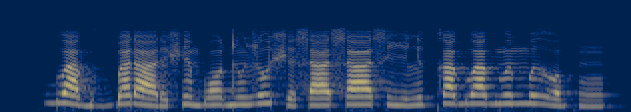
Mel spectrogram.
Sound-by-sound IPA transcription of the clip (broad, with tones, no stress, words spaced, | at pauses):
ɡʷaː˦˨ɡʷɨ˨ɡ͡ba˦ ɾaː˨ɾə˨ʃɛ̃˦˨ bɔ˧dũ˧ zo˦ʃə˨saː˧ saː˦siː˧lɨ˦ ka˦ɡʷaː˦ɡʷɛ̃˦mə˦ ɣɔ˧kʷũ˧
